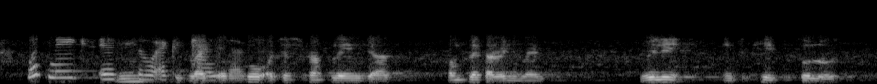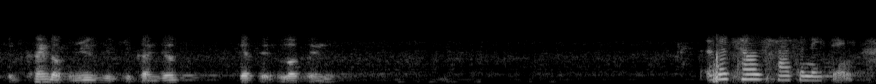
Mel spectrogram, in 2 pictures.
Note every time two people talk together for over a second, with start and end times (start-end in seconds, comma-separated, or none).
1.2-2.5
